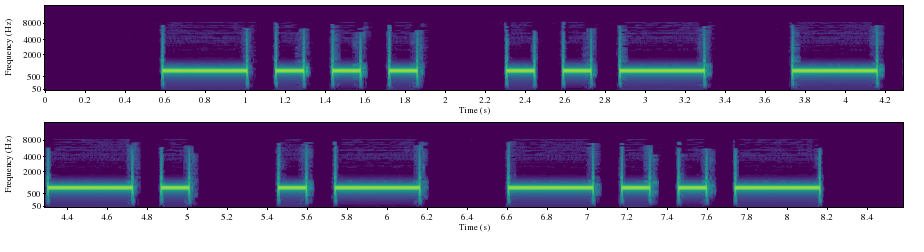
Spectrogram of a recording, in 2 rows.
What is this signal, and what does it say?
Morse code, heard as a keyed tone, about 8 wpm, 800 Hz. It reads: BUGAX
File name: LEZIONI / 8 YJ45 / 8 YJ45 8wpm 3214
